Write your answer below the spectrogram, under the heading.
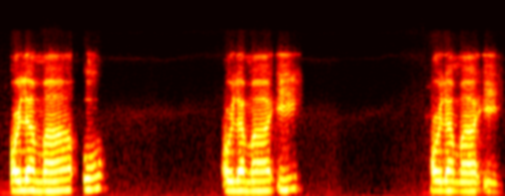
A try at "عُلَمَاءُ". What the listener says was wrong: غیر منصرف میں دو زبر لگتی ہیں، زیر نہیں ہوتی. علماء علماء علماء.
